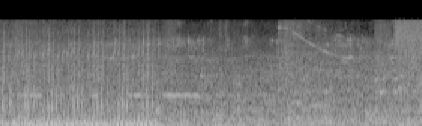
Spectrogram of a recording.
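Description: A rapid-firing gun in Mass Effect Legendary Edition lets off a dense, loud burst of shots for about two seconds, then cuts to quieter background noise with a few faint sweeps.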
